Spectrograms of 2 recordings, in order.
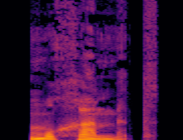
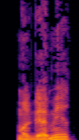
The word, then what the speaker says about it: Мухаммед: Великого пророка звали Мухаммед. Магомед пришло к нам из французского языка. Пора переучиваться. Мухаммед, Мухаммед, Мухаммед с ударением на втором слоге.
